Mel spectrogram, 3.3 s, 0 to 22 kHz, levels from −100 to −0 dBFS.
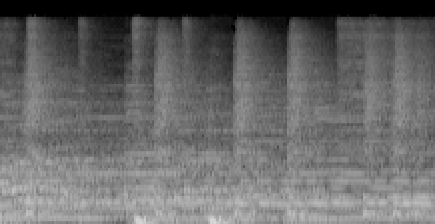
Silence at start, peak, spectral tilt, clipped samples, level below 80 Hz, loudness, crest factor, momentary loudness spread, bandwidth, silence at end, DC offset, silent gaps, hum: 0 s; -12 dBFS; -5 dB/octave; under 0.1%; -36 dBFS; -29 LUFS; 16 dB; 4 LU; 16 kHz; 0 s; under 0.1%; none; none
